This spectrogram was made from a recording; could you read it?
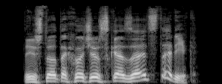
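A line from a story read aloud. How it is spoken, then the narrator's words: Mocking. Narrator (Russian): насмешливо добавил он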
